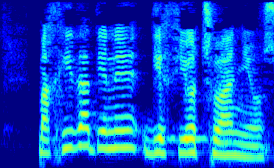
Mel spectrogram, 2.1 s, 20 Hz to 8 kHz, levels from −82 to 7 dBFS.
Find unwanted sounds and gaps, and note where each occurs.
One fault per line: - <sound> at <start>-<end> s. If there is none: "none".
none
